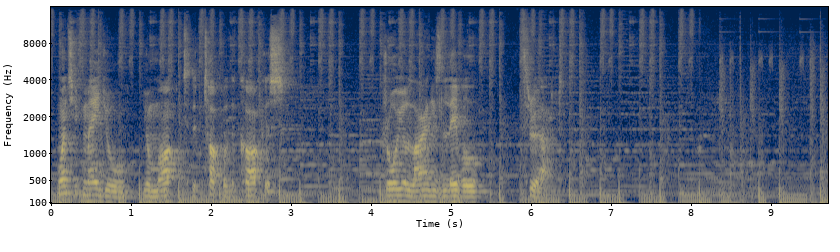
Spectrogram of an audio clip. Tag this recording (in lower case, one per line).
music
speech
